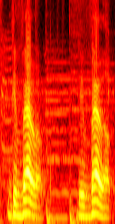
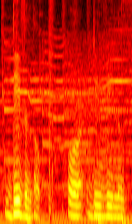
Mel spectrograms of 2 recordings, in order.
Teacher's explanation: This word causes lots of problems for non-native speakers because of its stress. The stress is on the second syllable, on the V, not on the first syllable, D.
